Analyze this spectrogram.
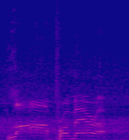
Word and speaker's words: Vaquer: La Primera, Stephanie Vaquer.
